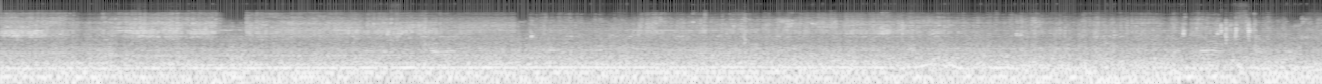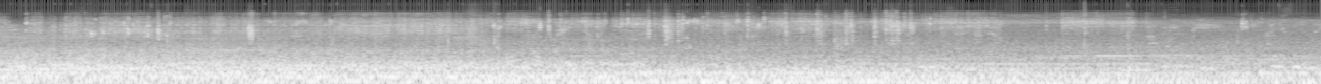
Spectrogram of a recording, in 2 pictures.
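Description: A car engine hums steadily from inside the car.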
